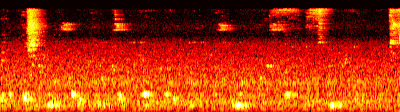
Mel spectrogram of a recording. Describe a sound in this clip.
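A cloth wipes across a whiteboard.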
